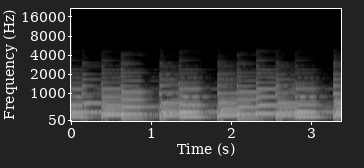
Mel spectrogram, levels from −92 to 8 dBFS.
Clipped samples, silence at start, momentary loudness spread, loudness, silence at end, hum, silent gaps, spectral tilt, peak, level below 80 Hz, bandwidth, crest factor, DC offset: under 0.1%; 0 s; 4 LU; -34 LUFS; 0 s; none; none; -9 dB/octave; -20 dBFS; -62 dBFS; 4.8 kHz; 14 dB; under 0.1%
